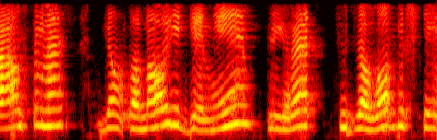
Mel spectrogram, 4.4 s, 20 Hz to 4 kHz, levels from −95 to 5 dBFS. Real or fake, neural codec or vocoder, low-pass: fake; codec, 16 kHz in and 24 kHz out, 0.6 kbps, FireRedTTS-2 codec; 3.6 kHz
